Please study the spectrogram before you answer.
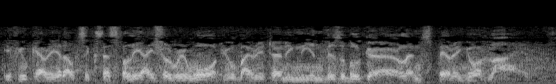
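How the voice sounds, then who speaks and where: Guy doing a scheming radio supervillain, really low gravelly voice, pompous, bossy, old muffled recording. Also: fairly even intonation, brisk, very noisy, natural voice. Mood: commanding. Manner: pompous, commanding. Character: scheming, imperious supervillain man, grandly sinister. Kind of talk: radio drama acting.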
